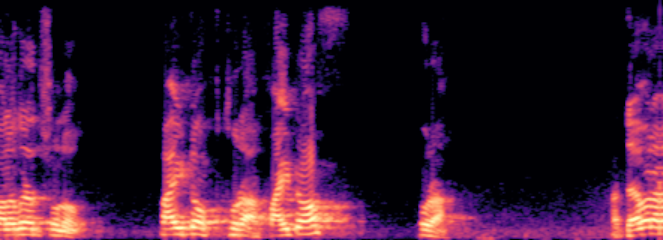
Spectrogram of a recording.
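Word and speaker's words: Phytophthora: Fight of থোরা। উচ্চারণটা ভালো করে শোনো। Fight of থোরা।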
